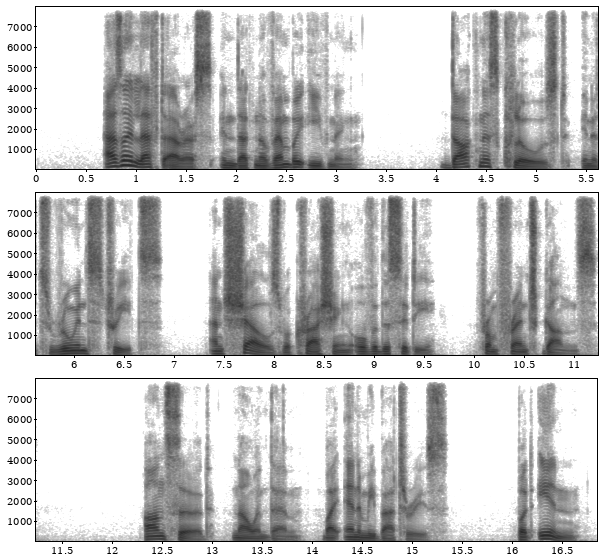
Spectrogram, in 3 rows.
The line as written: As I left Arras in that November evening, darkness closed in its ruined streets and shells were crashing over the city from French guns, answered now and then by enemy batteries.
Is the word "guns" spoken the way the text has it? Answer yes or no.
yes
